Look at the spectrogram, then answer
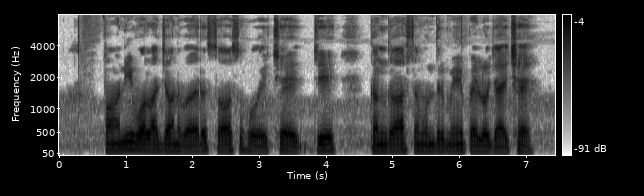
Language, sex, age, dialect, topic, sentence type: Maithili, male, 56-60, Angika, agriculture, statement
